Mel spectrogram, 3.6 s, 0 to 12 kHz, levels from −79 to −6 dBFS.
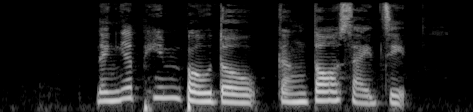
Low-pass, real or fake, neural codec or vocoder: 10.8 kHz; fake; vocoder, 44.1 kHz, 128 mel bands every 512 samples, BigVGAN v2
